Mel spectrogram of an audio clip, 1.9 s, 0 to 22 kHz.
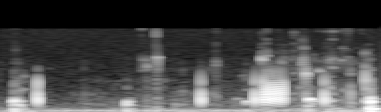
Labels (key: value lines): label: biophony, knock croak
recorder: SoundTrap 300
